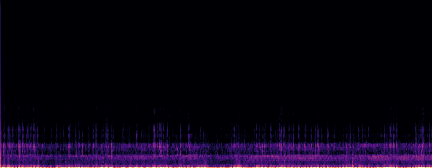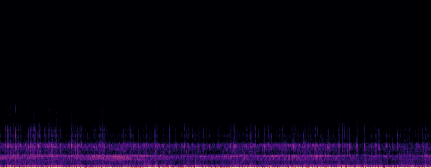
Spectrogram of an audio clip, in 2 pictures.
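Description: A snowmobile engine drones at speed, heard up close from the driver's seat.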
